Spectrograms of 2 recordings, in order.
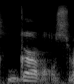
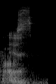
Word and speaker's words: Goebbels: A second sortie in the afternoon inconvenienced another speech by propaganda minister Joseph, and it's Goebbels, right? – Goebbels. – Goebbels. – Yeah. – There's no R in there, but I know that kind of sounds like correct. – That, right? Goebbels.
